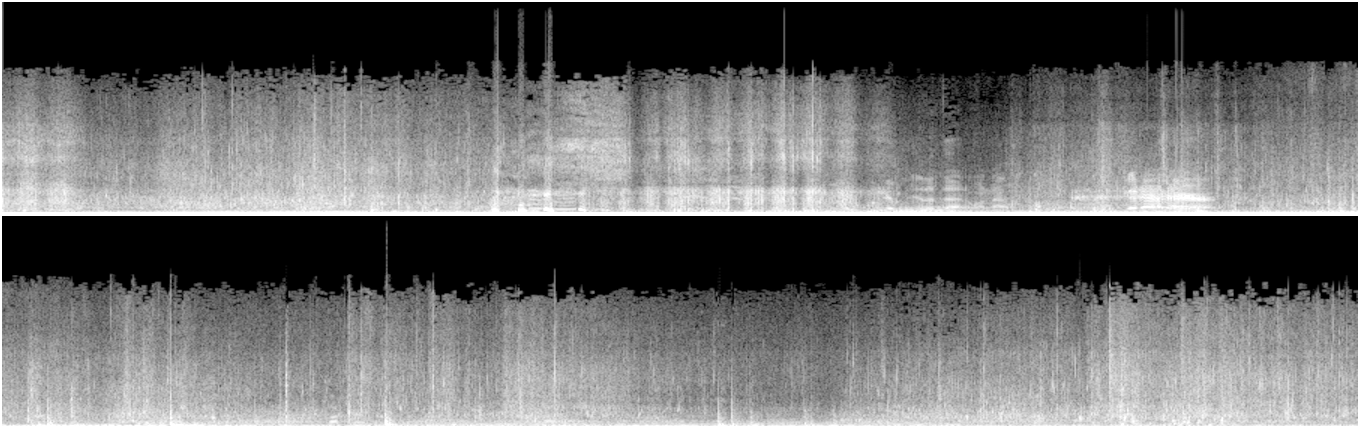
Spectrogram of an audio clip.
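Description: Water splashing and sloshing around a kayak as brown pelicans flap and thrash beside it, broken by bursts of a man's laughter and exclamations.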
